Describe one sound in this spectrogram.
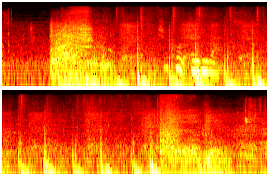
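A large dinosaur stomps with heavy, regular thuds.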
